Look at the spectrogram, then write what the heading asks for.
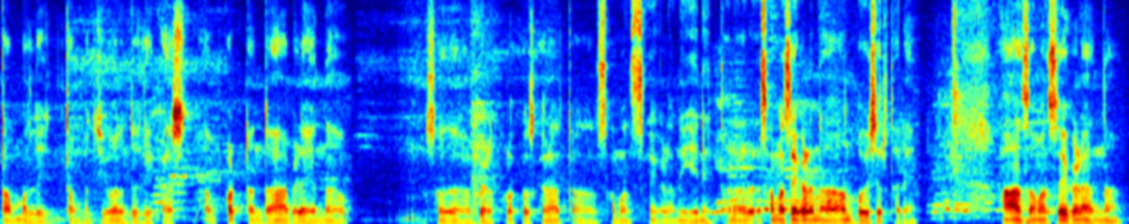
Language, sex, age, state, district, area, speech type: Kannada, male, 30-45, Karnataka, Hassan, rural, spontaneous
